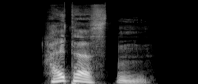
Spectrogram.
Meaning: 1. superlative degree of heiter 2. inflection of heiter: strong genitive masculine/neuter singular superlative degree
- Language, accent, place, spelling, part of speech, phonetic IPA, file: German, Germany, Berlin, heitersten, adjective, [ˈhaɪ̯tɐstn̩], De-heitersten.ogg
